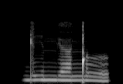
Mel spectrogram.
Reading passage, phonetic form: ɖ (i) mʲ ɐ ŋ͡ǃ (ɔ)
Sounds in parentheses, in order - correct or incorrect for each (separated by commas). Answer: correct, incorrect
